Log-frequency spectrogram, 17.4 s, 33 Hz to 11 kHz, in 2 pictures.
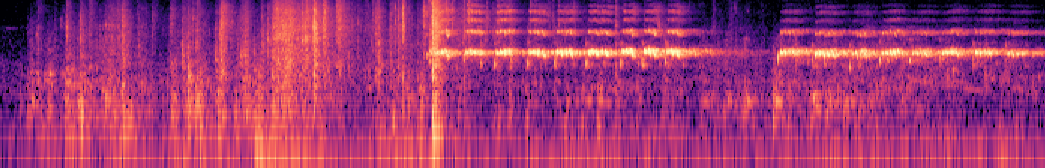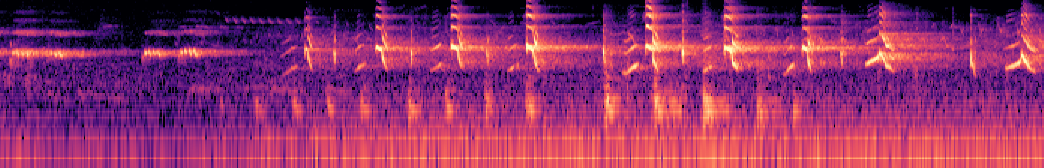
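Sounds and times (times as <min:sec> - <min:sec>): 
rustling noise: 0:00.0 - 0:04.2
black woodpecker calling: 0:03.4 - 0:17.4.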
